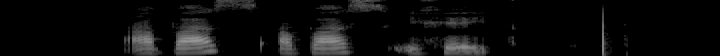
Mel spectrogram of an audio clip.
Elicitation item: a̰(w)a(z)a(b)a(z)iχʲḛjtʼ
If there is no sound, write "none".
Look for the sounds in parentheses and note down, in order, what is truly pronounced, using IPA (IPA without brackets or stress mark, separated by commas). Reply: b, s, b, s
